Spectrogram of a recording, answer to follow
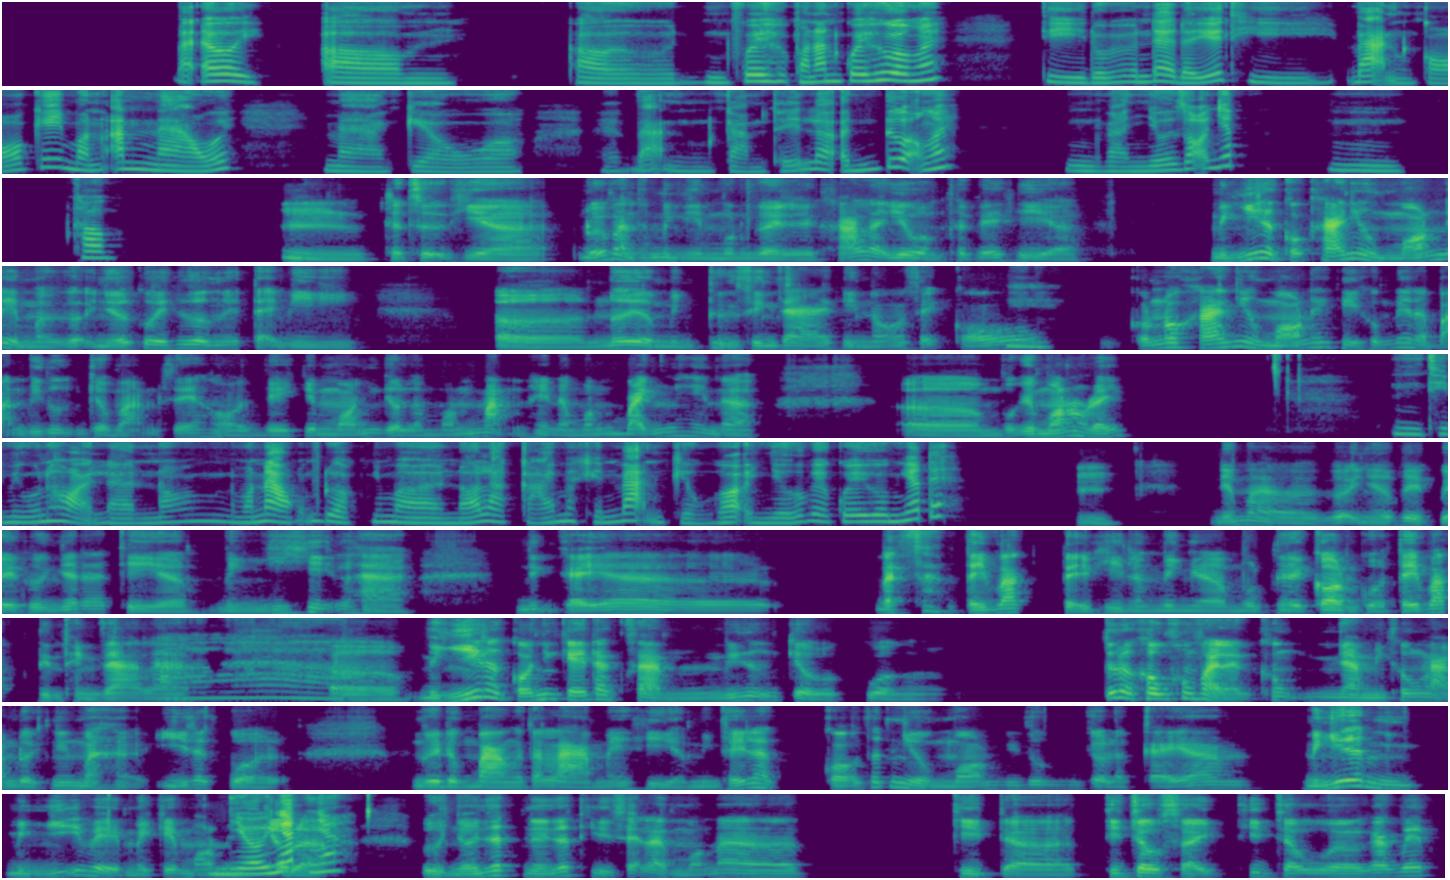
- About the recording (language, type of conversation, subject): Vietnamese, podcast, Món ăn nhà ai gợi nhớ quê hương nhất đối với bạn?
- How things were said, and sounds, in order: tapping; other background noise; laughing while speaking: "nghĩ"; laughing while speaking: "mà"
